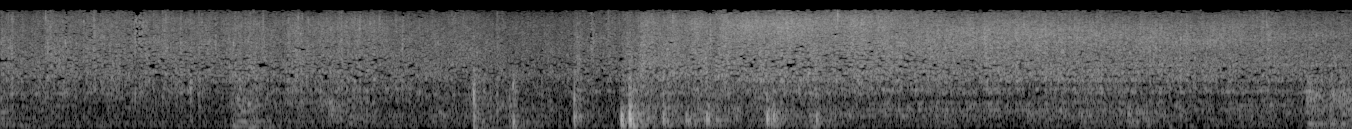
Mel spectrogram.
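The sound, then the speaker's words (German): Pre-cooked spelt sizzling in heated butter in a tall-sided stainless steel frying pan: a steady, hissing fry with a few soft crackles, growing slightly louder partway through. “Ja, ein bisschen Butter oder Margarine in den Topf erhitzen. Dann gibt man den bereits vorgekochten Dinkel dazu.”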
